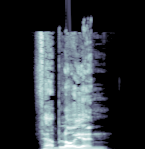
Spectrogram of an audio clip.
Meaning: to beat up
- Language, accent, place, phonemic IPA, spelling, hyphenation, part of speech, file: German, Germany, Berlin, /fɛɐ̯ˈblɔɪ̯ən/, verbläuen, ver‧bläu‧en, verb, De-verbläuen.ogg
